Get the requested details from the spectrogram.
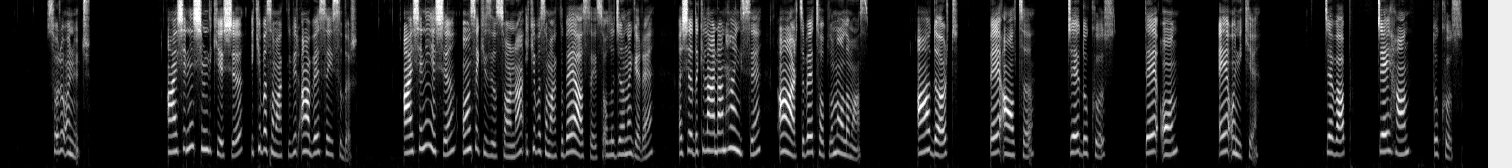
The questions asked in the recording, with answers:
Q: Ayşe'nin yaşı 18 yıl sonra iki basamaklı BA sayısı olacağına göre aşağıdakilerden hangisi A artı B toplamı olamaz?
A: Cevap: Ceyhan 9.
